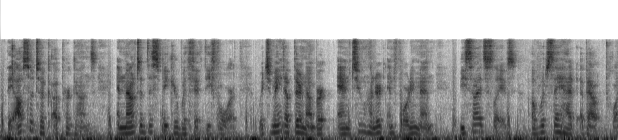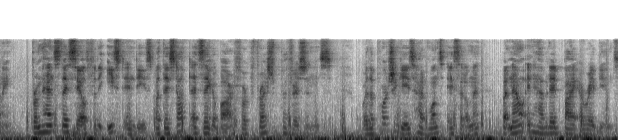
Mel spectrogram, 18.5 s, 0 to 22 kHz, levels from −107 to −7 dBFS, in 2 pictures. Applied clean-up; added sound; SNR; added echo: none; Run; 2 dB; reverberation time 0.2 s.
